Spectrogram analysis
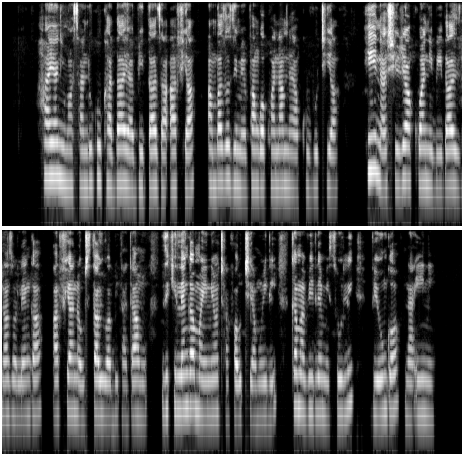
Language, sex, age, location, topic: Swahili, female, 18-24, Kisumu, health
